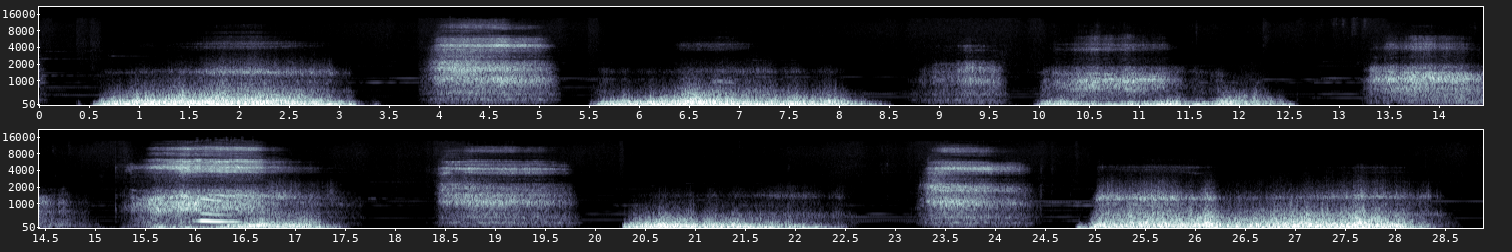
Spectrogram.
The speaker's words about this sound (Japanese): いっぱい私の吐息かけられて、力が抜けて、体がふにゃふにゃになっちゃった。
